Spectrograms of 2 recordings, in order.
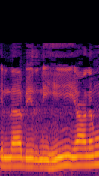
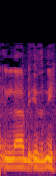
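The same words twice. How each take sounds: First: الا باذنہ یعلم linked, with long "hee" before "ya"; joined reading. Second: الا باذنہ ending on a silent-vowel "h", "bi-idhnih"; stopped reading. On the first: Teacher shows the reading when continuing, joined. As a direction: read باذنہ on into یعلم without doubling the ya. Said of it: "ملا کر پڑھنے کی صورت میں". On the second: Teacher shows the reading when pausing, stopped. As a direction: stop on باذنہ with a plain final h, no "hee". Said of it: "وقف کرنے کی صورت میں". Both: Shown as a demonstration.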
